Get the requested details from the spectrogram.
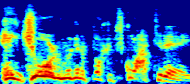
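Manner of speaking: very high, swooping, over-the-top over-excited voice. Imagined squat-day greeting to Jordan, with way too much energy. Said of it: "tries way too hard with way too much energy and enthusiasm".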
